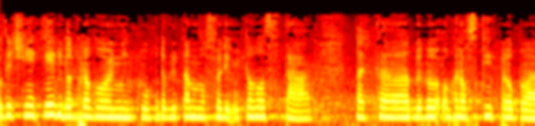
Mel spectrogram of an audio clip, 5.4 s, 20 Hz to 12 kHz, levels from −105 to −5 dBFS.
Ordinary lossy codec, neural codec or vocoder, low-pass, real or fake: MP3, 32 kbps; codec, 44.1 kHz, 1.7 kbps, Pupu-Codec; 10.8 kHz; fake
